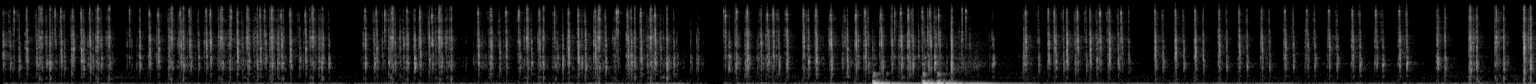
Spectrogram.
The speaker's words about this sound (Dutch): Dat is mijn mechanische toetsenbord, die we dan even kunnen gaan bespreken.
